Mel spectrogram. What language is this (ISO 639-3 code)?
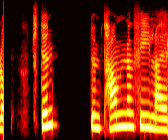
isl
